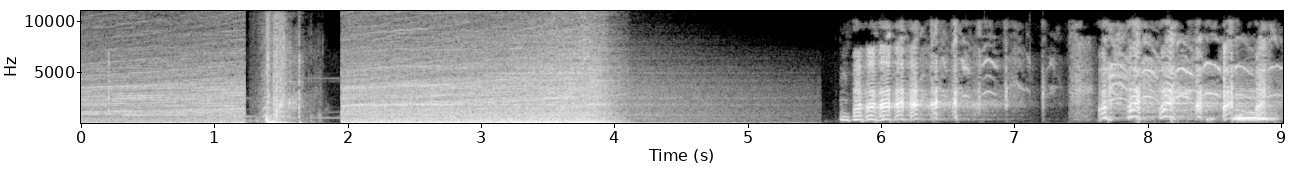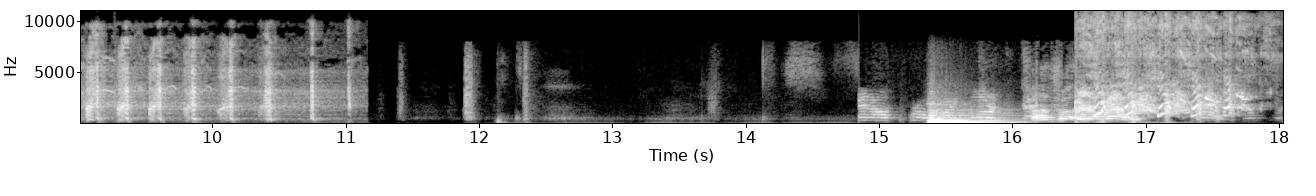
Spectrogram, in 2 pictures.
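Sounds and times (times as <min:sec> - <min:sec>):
person laughing hard: 0:07.6 - 0:10.5.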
